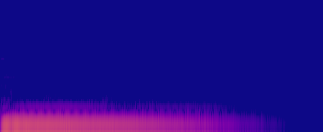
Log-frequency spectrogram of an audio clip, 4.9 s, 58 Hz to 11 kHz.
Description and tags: One-shot from Versilian Studios Chamber Orchestra 2: Community Edition sampling project.
Instrument family: Strings
Instrument: Solo Contrabass
Articulation: pizzicato
Note: D2
Midi note: 38
Midi velocity (center): 63
Microphone: 2x Rode NT1-A spaced pair, 1 AKG D112 close
Performer: Brittany Karlson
